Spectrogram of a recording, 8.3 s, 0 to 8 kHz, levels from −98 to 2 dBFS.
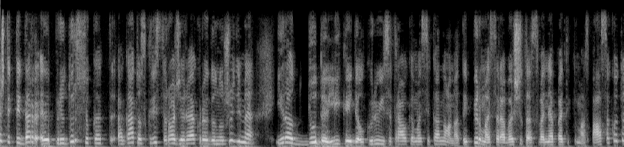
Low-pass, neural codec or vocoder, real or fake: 7.2 kHz; none; real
